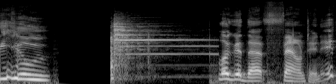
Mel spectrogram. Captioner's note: boxing match ding once again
